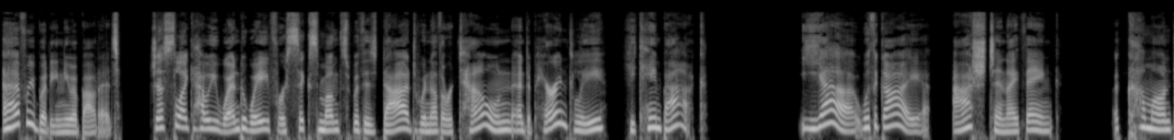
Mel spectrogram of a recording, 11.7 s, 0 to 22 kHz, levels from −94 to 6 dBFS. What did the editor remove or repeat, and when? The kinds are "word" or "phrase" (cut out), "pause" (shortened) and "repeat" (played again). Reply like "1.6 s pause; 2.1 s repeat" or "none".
none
